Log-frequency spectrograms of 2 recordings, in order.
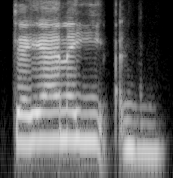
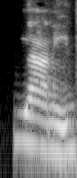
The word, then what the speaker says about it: Dyani: Diana Dyani, I have to remember to say it correctly, It's is one of our Dyani.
